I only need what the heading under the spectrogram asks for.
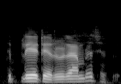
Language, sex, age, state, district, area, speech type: Nepali, male, 30-45, West Bengal, Darjeeling, rural, spontaneous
